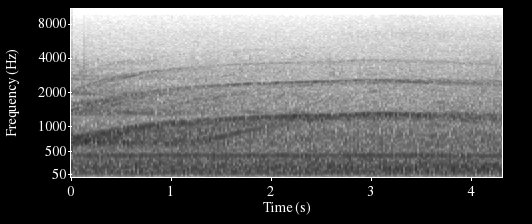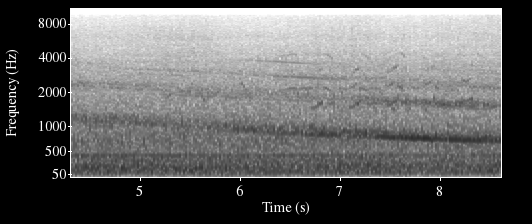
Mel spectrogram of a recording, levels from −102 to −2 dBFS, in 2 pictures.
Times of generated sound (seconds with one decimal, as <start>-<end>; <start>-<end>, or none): 3.7-4.5; 6.7-8.1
